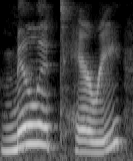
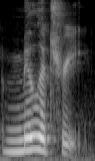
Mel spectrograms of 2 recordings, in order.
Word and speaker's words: military: final letters 8ry military in British English they often cut out the a so instead of military it would be military military that a is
